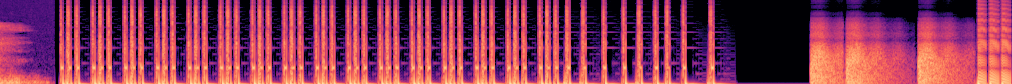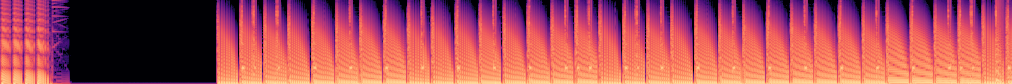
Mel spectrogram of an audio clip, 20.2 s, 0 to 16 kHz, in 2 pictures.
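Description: A horse sound chip-synthesized on a Commodore 64, programmed as a 16-bit instrument with timings and instrument changes: a long run of sharp, rapid electronic hoofbeat clicks, a few harsh noisy bursts, then a loud, dense, buzzing synth tone to the end, with no talking.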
